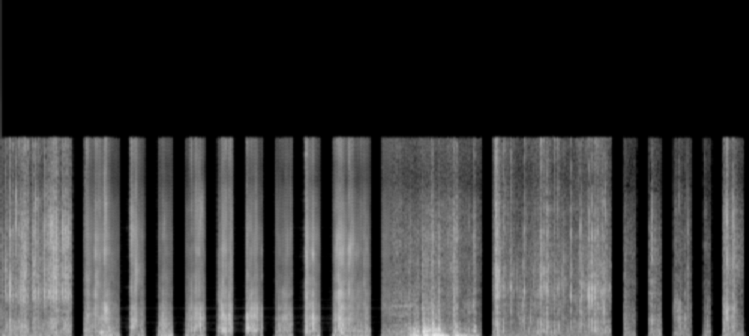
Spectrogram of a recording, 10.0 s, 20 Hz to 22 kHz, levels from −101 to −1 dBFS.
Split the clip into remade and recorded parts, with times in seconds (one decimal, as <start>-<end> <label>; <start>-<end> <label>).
0.0-1.1 recorded; 1.1-5.2 remade; 5.2-10.0 recorded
